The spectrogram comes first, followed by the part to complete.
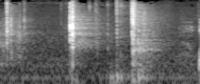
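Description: Scissors cutting through thin plastic film: two sharp snips a little over half a second apart.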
